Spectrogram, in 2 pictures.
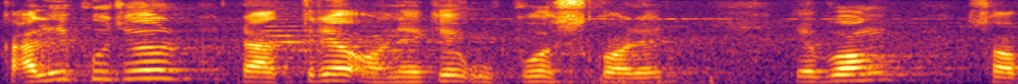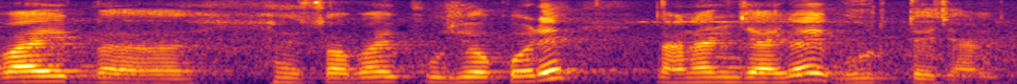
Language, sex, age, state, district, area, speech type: Bengali, male, 30-45, West Bengal, Paschim Bardhaman, urban, spontaneous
